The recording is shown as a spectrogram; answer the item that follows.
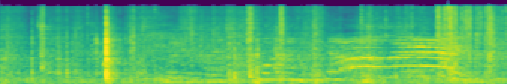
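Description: Food packaging being handled on a kitchen counter: a plastic bag rustling and a cardboard takeout box being opened, with one sharp click about a second in. A faint voice speaks near the end.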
